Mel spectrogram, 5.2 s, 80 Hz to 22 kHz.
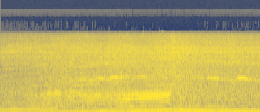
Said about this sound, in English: NC750, this is my favourite bike of the moment. It's very jumpy in second gear.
